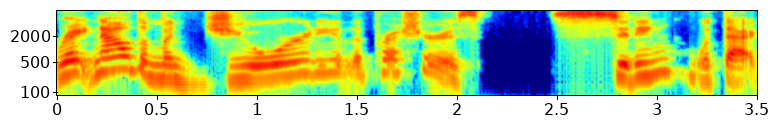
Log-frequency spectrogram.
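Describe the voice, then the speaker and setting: A woman with an American accent speaks at a moderate pace over a quiet background. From far northern California, rural mountain country. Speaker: agricultural sustainability scientist, university research director. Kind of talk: interview.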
